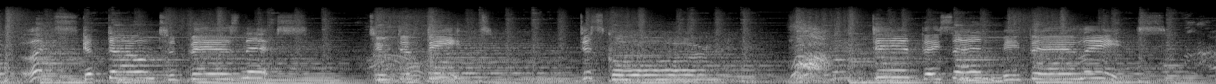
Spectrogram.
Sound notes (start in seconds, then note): 7.8 war cry!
